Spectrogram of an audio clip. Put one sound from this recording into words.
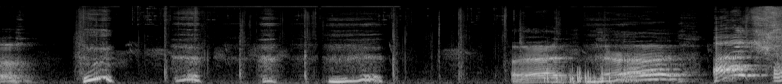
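A man with a gruff cartoonish voice grunts and mutters to himself.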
